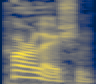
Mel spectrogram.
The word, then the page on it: correlation: anglais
